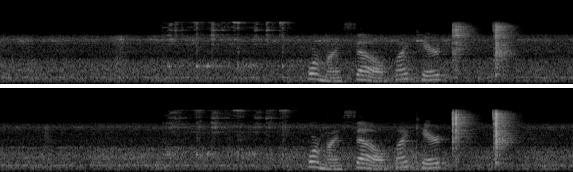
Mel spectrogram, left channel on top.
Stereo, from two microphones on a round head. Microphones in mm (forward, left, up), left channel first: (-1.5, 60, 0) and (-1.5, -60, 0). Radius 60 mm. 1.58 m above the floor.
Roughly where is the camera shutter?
Right.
